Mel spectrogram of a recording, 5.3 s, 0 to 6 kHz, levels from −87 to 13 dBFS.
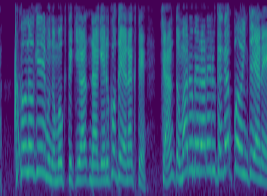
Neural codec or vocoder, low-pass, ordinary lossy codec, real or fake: vocoder, 22.05 kHz, 80 mel bands, Vocos; 5.4 kHz; none; fake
